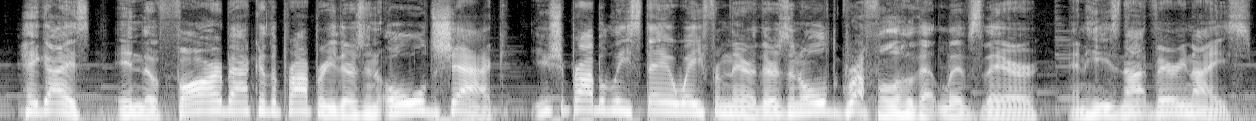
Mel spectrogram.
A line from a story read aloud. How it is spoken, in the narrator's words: Their grandparents shouted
